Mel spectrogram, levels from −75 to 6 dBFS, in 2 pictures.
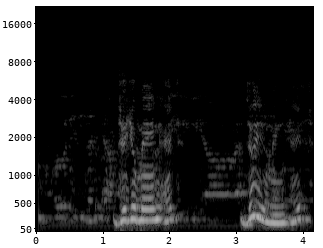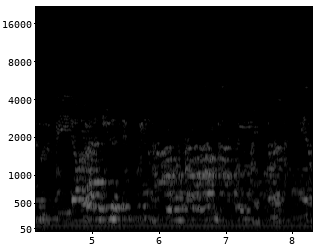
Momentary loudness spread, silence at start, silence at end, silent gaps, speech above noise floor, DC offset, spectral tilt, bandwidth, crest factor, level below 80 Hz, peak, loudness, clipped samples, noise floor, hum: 26 LU; 0.05 s; 0.1 s; none; 30 dB; under 0.1%; -9.5 dB/octave; 6.4 kHz; 18 dB; -68 dBFS; -16 dBFS; -29 LUFS; under 0.1%; -57 dBFS; none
